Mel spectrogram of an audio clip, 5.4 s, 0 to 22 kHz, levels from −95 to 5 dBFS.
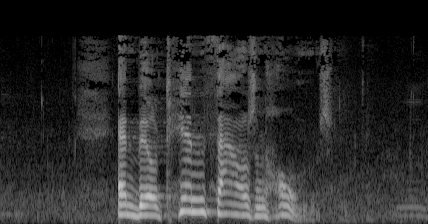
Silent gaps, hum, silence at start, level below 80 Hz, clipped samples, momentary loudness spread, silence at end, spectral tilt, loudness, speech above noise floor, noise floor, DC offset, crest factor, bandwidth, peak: none; none; 1.1 s; -66 dBFS; under 0.1%; 19 LU; 0.1 s; -6 dB/octave; -28 LUFS; 30 dB; -58 dBFS; under 0.1%; 20 dB; 11.5 kHz; -10 dBFS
